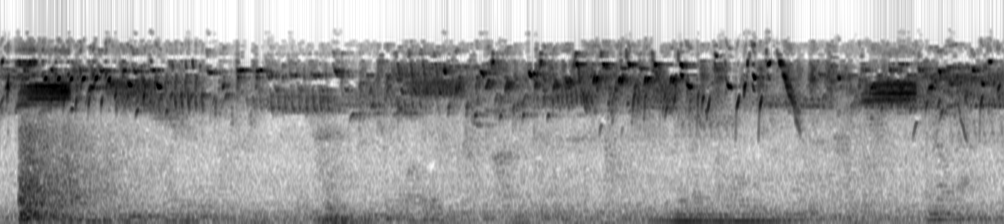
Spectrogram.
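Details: Group of European goldfinches in full song: a busy mix of fast liquid twitters, short rising and falling whistles and buzzy trills over a low background rumble.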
